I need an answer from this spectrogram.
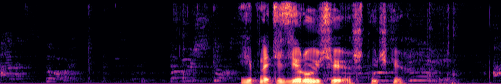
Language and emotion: Russian, neutral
